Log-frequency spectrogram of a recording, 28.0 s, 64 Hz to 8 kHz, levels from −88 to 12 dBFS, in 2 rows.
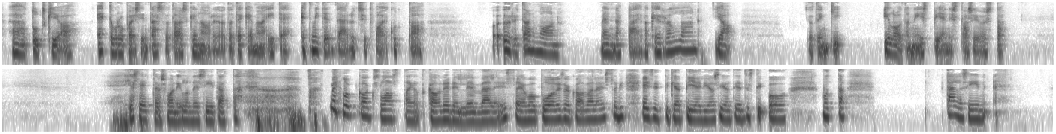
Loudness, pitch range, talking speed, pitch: -22 LUFS, 150-195 Hz, 120 wpm, 170 Hz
